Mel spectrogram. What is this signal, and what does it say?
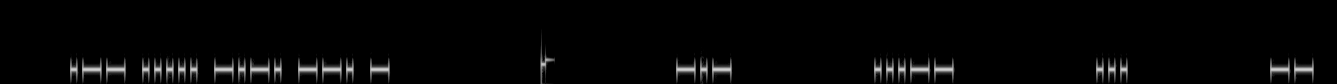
Morse code, heard as a keyed tone, about 20 wpm, spaced as for 9 wpm, 700 Hz. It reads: W5CGT K3SM
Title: USA Call Signs - 8x Character Spacing - 20wpm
